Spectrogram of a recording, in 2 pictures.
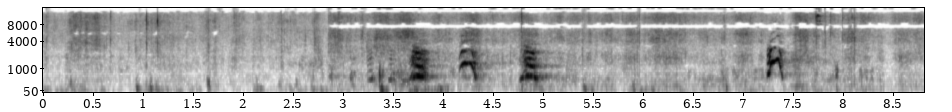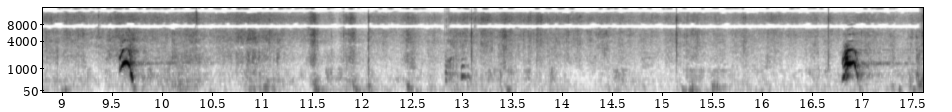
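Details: Tracking hounds out flushing wild boar during a hunt give scattered, separate barks with long gaps, some doubled, against a rustling outdoor background while a person speaks briefly.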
